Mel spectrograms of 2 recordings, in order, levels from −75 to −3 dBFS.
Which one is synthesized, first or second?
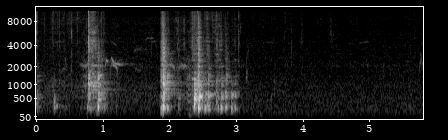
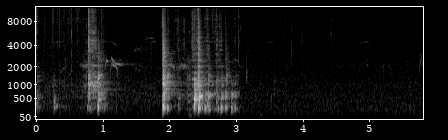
first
